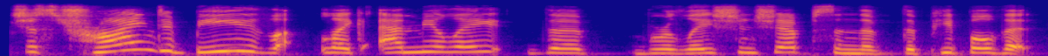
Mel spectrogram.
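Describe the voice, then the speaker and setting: A woman guest talking in a casual interview, animated, laughing often and leaning on filler words. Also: sits high, unhurried, no echo, muffled recording. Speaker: guest coach.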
